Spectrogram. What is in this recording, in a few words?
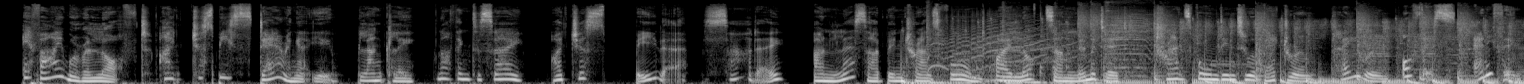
Commercial reel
